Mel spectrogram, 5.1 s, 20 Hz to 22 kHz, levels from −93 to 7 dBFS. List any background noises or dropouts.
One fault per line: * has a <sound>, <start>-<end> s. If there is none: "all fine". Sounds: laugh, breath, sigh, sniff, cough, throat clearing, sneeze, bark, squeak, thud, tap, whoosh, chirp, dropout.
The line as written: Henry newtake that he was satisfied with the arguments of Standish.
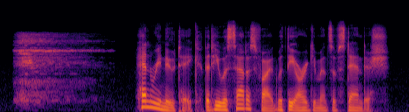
* has a sigh, 0.2-1.4 s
